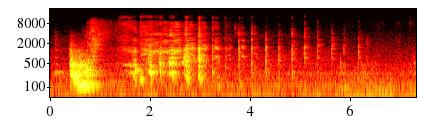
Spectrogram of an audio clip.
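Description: A loud short burst about half a second in, then a man laughing hard in gasping bursts that thin out over the following seconds.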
